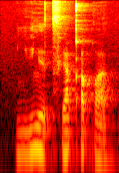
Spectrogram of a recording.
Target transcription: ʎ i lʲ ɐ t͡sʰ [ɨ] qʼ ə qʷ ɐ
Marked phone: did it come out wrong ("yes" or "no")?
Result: yes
